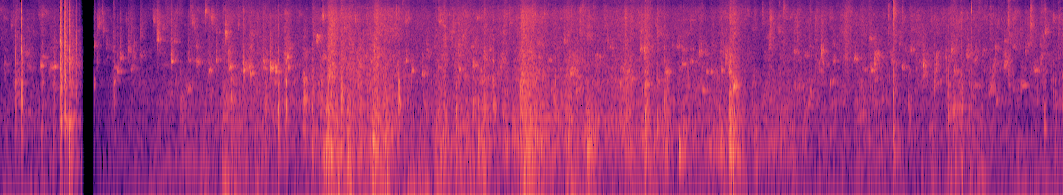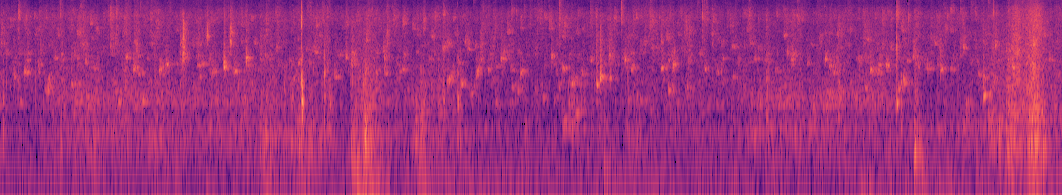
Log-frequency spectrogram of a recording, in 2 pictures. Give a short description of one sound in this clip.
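Water drips and trickles nearby.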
